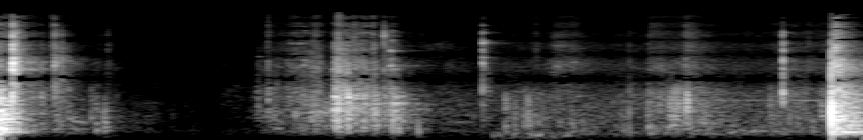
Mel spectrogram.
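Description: Light clinks, taps and knocks of metal parts being handled as a steel roller winch fairlead is taken out of a box of parts, with one sharper click partway through.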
